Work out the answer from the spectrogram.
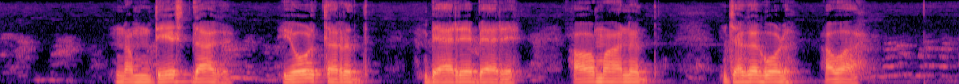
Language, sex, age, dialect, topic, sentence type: Kannada, male, 18-24, Northeastern, agriculture, statement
